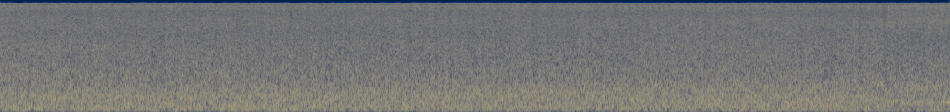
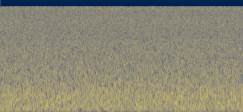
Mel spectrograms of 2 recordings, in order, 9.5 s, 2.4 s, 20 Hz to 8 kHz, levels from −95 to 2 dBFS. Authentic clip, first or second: second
